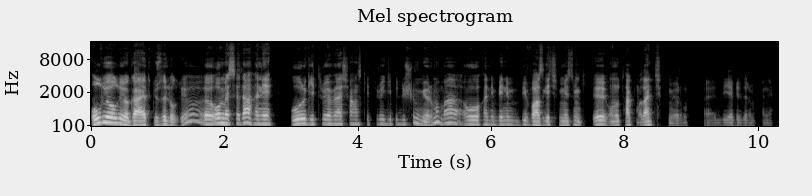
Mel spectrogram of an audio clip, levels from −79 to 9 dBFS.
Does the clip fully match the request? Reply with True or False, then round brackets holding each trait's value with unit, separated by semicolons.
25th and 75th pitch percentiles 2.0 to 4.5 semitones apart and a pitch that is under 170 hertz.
False (4.9 semitones; 140 Hz)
